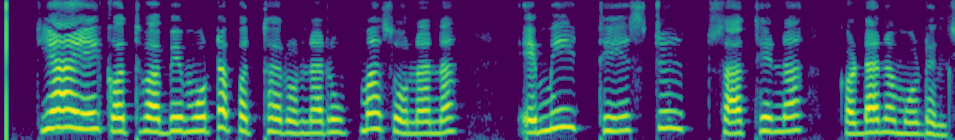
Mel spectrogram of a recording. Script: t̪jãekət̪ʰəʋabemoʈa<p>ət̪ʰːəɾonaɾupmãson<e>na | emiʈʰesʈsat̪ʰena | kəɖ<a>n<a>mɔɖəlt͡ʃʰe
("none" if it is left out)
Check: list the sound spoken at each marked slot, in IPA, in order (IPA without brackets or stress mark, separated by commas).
p, a, a, a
